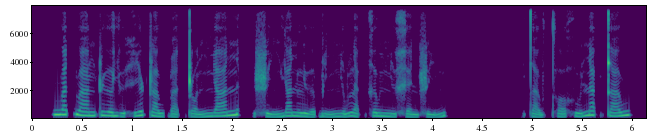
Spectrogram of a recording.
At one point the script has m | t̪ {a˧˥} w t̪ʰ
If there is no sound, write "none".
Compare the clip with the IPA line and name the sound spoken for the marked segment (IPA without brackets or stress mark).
a˨˩˨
